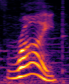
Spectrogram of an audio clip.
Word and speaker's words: write: 第二组呢，就是 w r 开头，w 不发音，比如说 write 书写那个单词，还有 wrong 错误这个单词都是这样的。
